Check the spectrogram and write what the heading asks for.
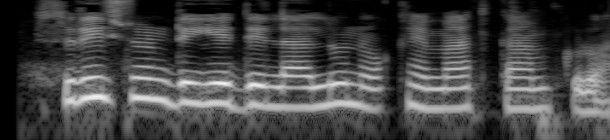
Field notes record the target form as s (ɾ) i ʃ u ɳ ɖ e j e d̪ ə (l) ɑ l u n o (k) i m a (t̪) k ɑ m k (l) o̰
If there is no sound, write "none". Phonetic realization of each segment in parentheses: ɾ, l, q, t̪, ɽ

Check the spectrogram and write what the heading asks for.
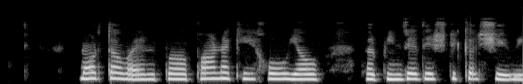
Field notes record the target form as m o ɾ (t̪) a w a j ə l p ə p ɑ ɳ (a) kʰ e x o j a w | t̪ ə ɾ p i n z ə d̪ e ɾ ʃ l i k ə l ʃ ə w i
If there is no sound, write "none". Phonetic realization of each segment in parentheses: t̪, a

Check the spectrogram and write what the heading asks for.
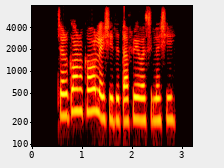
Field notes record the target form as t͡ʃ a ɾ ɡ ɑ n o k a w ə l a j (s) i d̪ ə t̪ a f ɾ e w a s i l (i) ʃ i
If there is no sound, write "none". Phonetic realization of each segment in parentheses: ʃ, a

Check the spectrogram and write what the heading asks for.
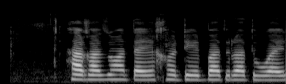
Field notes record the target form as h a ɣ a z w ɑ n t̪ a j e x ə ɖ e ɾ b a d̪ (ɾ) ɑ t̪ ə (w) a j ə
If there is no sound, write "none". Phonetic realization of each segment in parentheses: ɾ, w

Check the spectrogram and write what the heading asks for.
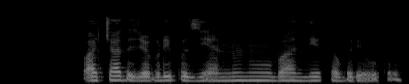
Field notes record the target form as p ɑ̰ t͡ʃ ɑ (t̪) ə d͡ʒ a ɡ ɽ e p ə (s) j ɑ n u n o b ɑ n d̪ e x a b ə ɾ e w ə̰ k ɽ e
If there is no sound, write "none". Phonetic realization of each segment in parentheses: d̪, z

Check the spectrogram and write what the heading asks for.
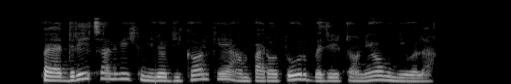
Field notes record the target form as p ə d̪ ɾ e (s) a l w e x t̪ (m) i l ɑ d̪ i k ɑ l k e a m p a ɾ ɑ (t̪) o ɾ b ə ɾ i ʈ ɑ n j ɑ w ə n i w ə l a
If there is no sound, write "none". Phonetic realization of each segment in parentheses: t͡s, m, t̪

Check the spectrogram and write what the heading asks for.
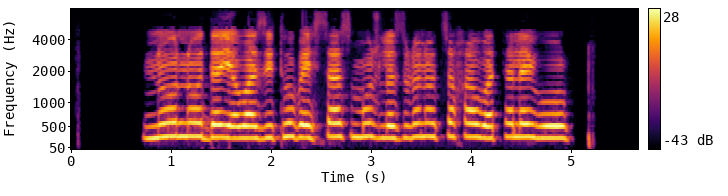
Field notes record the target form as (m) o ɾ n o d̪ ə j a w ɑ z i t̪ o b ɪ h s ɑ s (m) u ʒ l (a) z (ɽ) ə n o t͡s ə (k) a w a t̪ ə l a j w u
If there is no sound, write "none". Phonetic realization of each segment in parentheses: n, m, a, ɽ, x

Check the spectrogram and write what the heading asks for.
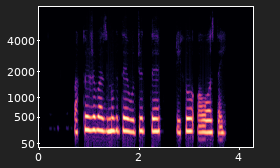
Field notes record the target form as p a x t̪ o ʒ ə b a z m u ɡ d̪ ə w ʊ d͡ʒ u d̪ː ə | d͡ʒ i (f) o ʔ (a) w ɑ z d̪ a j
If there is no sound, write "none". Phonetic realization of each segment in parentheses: x, ɑ

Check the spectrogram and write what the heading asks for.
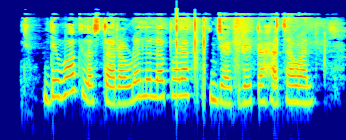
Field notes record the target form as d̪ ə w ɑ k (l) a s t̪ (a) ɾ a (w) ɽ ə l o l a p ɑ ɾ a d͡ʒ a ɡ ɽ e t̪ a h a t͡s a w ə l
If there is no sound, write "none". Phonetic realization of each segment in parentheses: l, ɑ, w

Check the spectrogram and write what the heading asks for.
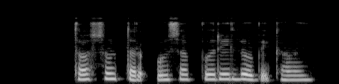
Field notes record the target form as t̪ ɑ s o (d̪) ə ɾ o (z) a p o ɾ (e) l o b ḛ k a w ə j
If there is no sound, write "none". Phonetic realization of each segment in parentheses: t̪, s, e

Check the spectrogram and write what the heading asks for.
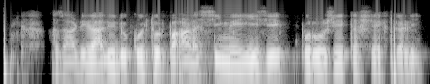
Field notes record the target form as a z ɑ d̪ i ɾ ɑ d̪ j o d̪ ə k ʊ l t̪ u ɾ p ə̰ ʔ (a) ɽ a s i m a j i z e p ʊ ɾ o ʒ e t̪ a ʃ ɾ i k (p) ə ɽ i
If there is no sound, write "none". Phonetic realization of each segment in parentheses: a, k

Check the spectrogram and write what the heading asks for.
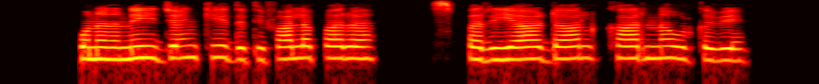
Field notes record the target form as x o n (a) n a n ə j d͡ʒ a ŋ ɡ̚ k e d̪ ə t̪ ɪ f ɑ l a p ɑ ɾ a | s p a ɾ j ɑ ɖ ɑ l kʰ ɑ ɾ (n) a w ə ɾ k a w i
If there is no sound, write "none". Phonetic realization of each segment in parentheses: a, n

